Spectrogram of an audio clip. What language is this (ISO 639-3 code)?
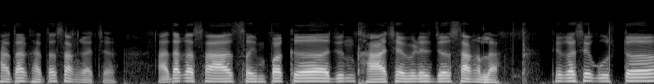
mar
